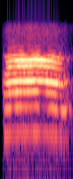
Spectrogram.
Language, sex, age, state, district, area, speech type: Maithili, female, 30-45, Bihar, Samastipur, rural, conversation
